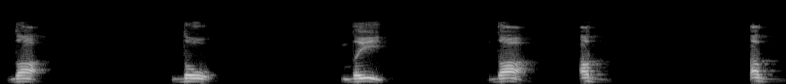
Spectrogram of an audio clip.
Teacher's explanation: فيها استطالة، ولمن يخرجها من طرف اللسان هذا خطأ · Term: الضاد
